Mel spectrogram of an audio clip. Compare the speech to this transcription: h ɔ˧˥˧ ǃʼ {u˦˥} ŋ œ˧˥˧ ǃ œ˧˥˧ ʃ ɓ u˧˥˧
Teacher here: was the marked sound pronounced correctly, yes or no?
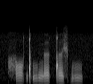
yes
